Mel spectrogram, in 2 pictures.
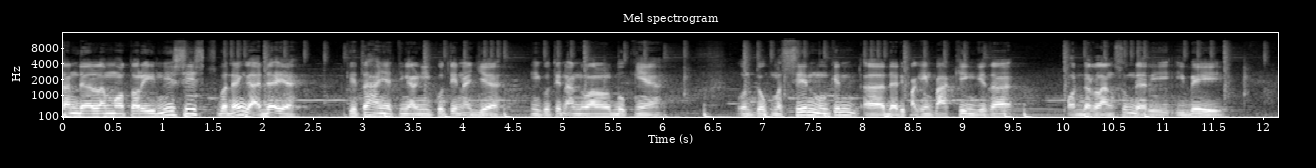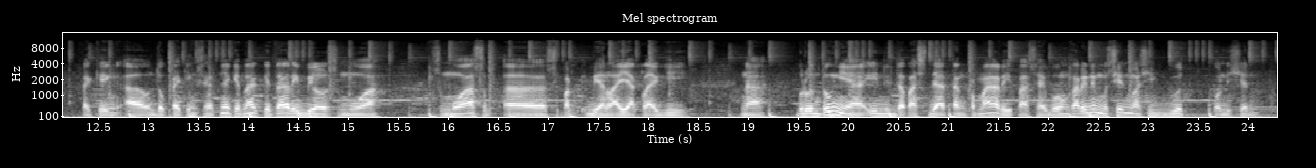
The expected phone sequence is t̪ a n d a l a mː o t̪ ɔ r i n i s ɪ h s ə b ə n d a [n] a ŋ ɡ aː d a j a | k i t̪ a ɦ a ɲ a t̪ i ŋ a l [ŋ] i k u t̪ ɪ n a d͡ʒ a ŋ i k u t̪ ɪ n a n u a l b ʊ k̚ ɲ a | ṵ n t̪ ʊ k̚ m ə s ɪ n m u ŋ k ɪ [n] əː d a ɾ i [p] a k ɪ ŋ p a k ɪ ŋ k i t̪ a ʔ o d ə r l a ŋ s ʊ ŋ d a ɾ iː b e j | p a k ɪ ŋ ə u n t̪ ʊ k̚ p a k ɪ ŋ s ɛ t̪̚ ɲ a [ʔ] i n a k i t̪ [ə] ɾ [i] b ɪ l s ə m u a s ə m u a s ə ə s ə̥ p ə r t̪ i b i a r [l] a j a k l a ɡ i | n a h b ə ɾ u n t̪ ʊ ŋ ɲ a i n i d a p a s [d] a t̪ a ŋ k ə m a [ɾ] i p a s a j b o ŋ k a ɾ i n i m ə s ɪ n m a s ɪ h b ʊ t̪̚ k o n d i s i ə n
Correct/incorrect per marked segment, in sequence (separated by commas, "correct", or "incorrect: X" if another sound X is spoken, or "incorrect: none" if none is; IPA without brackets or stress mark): incorrect: ɲ, correct, correct, correct, incorrect: k, incorrect: a, correct, correct, correct, correct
